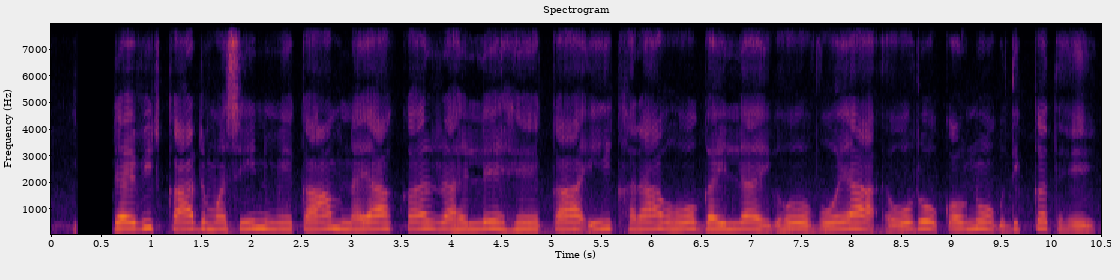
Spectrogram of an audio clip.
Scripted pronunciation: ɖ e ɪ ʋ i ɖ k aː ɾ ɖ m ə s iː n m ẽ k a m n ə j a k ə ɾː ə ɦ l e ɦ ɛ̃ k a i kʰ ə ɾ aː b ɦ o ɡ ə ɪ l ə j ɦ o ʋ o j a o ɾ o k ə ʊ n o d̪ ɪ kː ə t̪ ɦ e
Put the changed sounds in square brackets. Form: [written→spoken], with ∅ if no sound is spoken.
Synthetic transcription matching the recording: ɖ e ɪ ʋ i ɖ k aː ɾ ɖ m ə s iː n m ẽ k a m n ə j a k ə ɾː ə ɦ l e ɦ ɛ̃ k a i kʰ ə ɾ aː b ɦ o ɡ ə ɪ l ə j ɦ o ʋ o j a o ɾ o k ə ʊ n o d̪ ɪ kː ə t̪ ɦ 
